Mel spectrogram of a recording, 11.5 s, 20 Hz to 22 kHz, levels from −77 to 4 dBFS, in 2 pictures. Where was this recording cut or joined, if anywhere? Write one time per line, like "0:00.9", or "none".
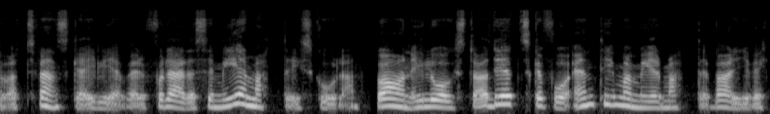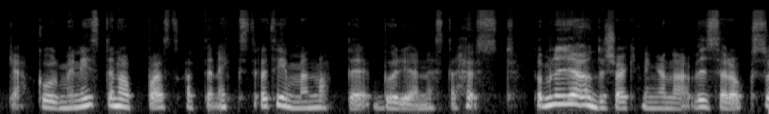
0:02.8
0:06.0
0:09.7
